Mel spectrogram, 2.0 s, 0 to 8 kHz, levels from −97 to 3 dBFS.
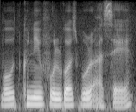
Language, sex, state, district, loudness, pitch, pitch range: Assamese, male, Assam, Kamrup Metropolitan, -16 LUFS, 120 Hz, 115-130 Hz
